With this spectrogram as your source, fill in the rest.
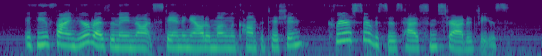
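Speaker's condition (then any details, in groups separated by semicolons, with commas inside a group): No condition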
